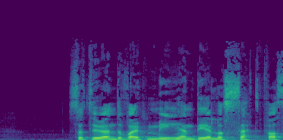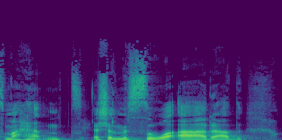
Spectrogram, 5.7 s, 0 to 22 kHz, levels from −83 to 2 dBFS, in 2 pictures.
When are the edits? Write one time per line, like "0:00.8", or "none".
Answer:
0:03.6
